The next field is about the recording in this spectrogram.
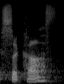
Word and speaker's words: Sukkot: In the Jewish language, I'm going to probably mispronounce this, but it's Sukkot, I think, Sukkoth.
